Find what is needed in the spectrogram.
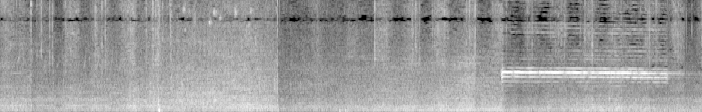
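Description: A hand blade scraping across old tyre rubber, shaving the piece down, with an uneven rasping that eases off after about three and a half seconds. About six seconds in, a loud high steady tone starts and holds to the end.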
